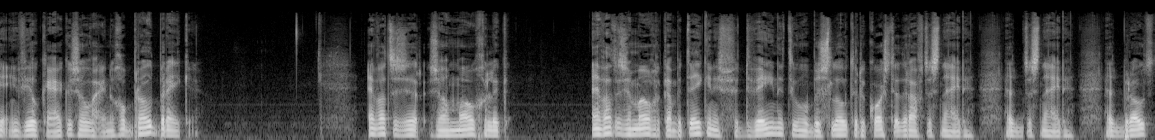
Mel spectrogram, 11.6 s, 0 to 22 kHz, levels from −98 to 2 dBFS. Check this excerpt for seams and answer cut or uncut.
cut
